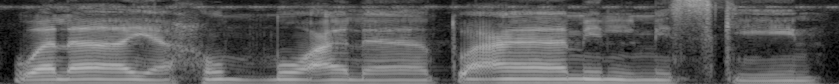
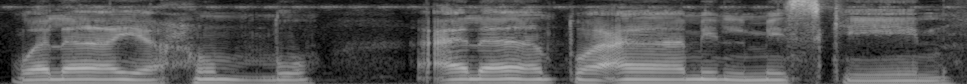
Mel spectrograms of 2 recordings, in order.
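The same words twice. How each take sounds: Both takes have the same delivery.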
